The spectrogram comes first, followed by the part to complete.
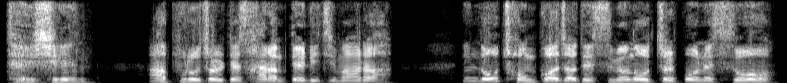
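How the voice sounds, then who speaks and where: A man's voice: high voice, expressive, unhurried, no room sound, studio quality, voice pushed up, full character voice. A man doing a stern scolding father. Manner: raised, scolding and exasperated. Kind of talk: audio drama story reading.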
